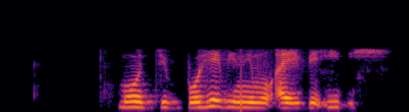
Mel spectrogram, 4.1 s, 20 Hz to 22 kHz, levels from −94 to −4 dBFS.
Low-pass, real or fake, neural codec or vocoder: 3.6 kHz; real; none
